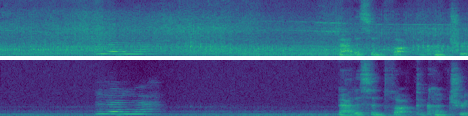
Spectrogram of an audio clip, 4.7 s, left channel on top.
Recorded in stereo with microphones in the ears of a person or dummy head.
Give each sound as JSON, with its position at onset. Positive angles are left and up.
{"t": 0.9, "sound": "a child speaking", "side_deg": 50, "distance_m": 2.0}
{"t": 3.4, "sound": "a man speaking", "side_deg": 60, "distance_m": 1.5}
